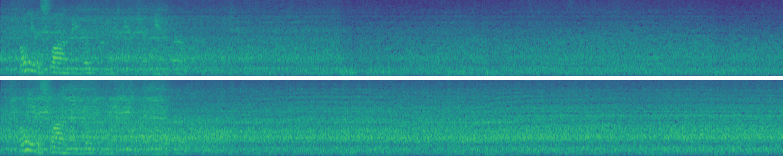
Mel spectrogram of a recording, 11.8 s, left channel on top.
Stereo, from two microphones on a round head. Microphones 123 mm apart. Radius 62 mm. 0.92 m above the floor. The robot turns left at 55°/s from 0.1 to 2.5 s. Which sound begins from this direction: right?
A woman speaking, at 0.3 s.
